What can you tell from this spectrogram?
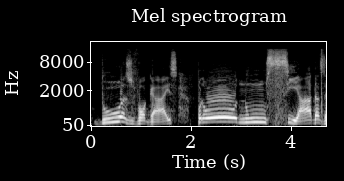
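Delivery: "Duas vogais pronunciadas" drawn out very slowly; key-word emphasis. Shown as a demonstration. Teacher dictating the definition of hiatus, slow emphasis. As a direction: stretch each syllable, above all in "pronunciadas". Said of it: "essa é a palavra-chave".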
